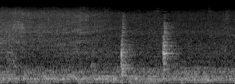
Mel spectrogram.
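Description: Spaghetti bolognese cooks for dinner in a home kitchen, a steady close sizzle and hiss with two sharp clicks of a utensil against the pan, no talk.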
